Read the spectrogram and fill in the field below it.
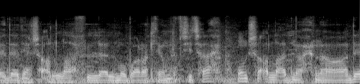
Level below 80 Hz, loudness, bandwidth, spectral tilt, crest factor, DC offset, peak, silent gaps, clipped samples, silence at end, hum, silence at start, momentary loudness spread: -34 dBFS; -16 LUFS; 10 kHz; -6 dB/octave; 14 dB; under 0.1%; -2 dBFS; none; under 0.1%; 0 s; none; 0 s; 3 LU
